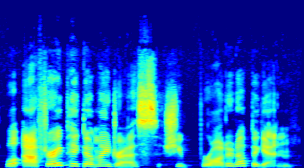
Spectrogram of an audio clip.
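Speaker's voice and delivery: normal talking voice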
